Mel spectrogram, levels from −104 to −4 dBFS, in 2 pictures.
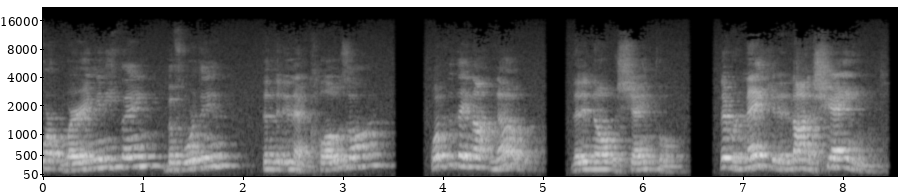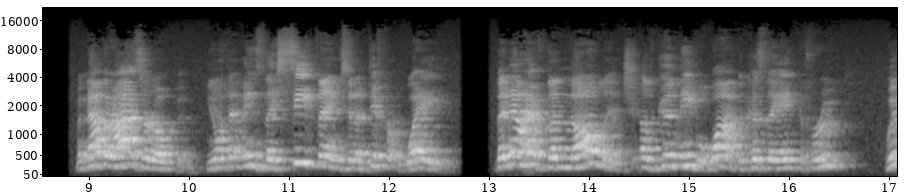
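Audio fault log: No faults detected anywhere in this speech recording.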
